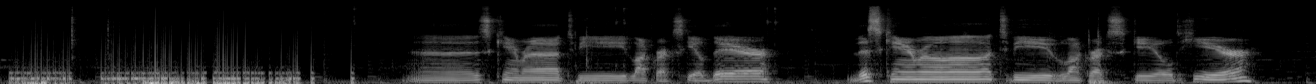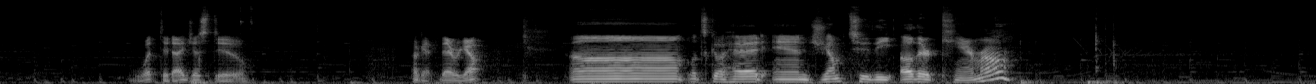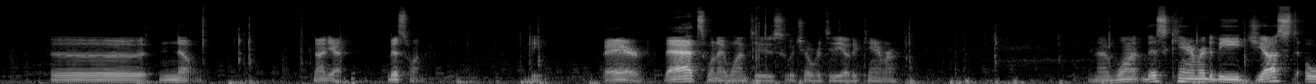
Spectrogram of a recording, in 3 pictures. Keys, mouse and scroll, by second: 0.0-3.5 drag, 5.7 i, 7.6 click, 10.9 i, 15.0 i, 24.0 ctrl+b, 28.9 ctrl+z, 29.7 Right, 31.5 ctrl+b, 33.7 shift+`.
